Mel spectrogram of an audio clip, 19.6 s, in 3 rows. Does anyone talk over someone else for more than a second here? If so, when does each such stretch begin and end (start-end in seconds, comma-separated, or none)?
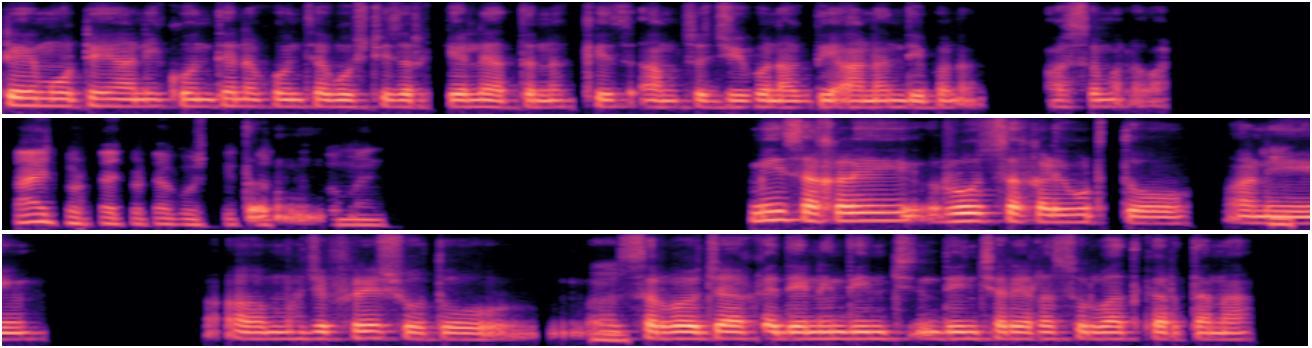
none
